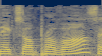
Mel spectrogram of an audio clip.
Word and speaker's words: Aix-en-Provence: You worked at Le Clos de la Violette in Aix-en-Provence.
